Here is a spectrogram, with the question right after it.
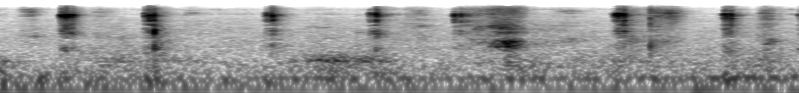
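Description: Scissors snip the fabric exterior of a fold-over cross-body bag along a zipped seam, giving a series of crisp, close, quiet cuts at a steady, even pace without any speech.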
